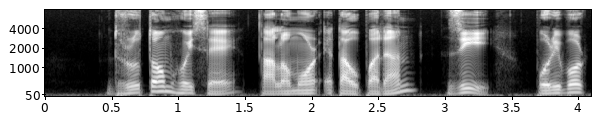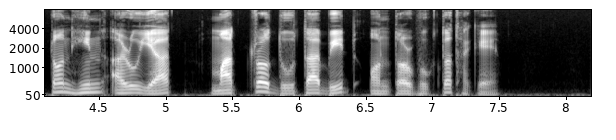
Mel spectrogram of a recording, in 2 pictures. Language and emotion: Assamese, neutral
